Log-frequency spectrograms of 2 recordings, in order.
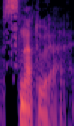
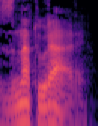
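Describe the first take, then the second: First: The word starts with a voiceless 's' sound. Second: The word starts with a voiced 'z' sound. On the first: The speaker calls it wrong. "non snaturare" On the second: The speaker calls it right. "Si dice snaturare"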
